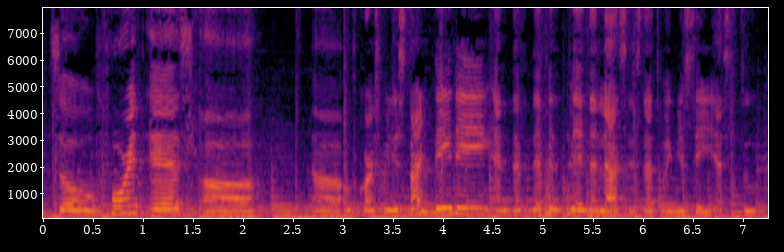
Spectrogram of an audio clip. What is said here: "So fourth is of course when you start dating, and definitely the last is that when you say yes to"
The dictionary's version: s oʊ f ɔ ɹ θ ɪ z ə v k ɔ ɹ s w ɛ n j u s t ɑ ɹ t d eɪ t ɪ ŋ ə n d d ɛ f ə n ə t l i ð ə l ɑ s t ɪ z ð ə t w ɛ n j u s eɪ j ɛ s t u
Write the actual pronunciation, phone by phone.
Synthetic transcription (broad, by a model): s oʊ f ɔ ɹ t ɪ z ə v k ɔ ɹ s w ɛ n j u s t ɑ ɹ t d eɪ t ɪ ŋ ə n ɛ d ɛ f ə n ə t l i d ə l ɑ s t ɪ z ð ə t w ɛ n j u s eɪ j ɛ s t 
